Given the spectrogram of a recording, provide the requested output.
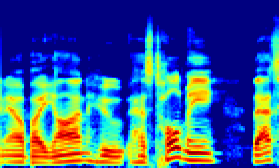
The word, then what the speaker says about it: Yeon: you by Alienware I'm joined right now by Yan who has told me that's how his name is pronounced there was a person in my twitch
